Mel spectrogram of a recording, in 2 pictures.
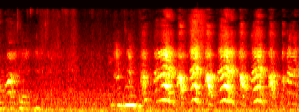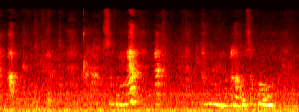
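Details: Repeated high-pitched crying bursts over room noise and voices: a newborn's cry just after a normal vaginal birth, a normal finding.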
